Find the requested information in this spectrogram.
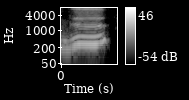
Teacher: ese sonido de la oclusiva velar Sonora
